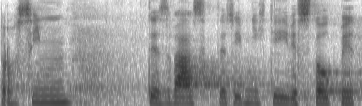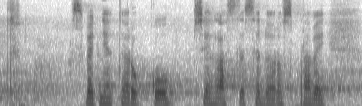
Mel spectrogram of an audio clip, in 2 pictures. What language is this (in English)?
Czech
